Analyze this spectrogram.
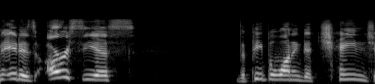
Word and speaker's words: Arceus: And I will not change its pronunciation, it is Arceus! The people wanting to change it just because of a movie that retconned true canon can bite me. It's Arceus.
